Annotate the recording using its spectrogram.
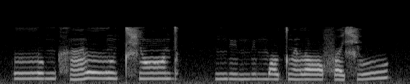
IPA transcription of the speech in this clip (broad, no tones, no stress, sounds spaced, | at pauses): lː u ŋ x ɐ̃ lː ũ t ɕ ɔ̃ d | ŋ y m y m ɔ tʷ ɐ̃ l ɔ f ɐ ɕ u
